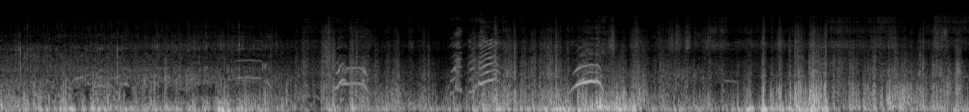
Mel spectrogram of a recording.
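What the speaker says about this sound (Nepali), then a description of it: "यस्तो डेन्जर हावा चलाइराखेको गयो" Strong wind buffets the microphone with a constant roaring rumble, punctuated by brief whistling tones and faint voices now and then.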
